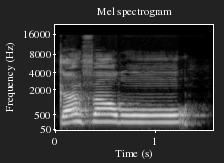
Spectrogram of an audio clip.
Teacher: رو میں واو مدہ ہے، اور را کو موٹا ادا کریں گے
